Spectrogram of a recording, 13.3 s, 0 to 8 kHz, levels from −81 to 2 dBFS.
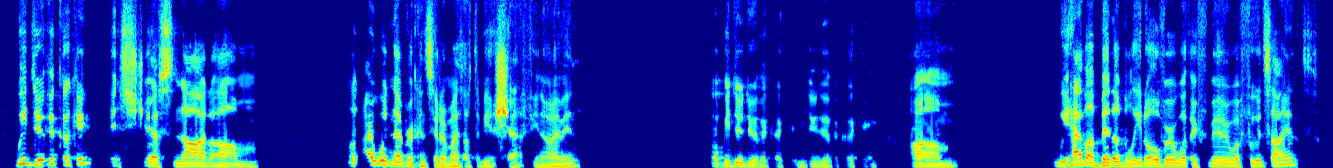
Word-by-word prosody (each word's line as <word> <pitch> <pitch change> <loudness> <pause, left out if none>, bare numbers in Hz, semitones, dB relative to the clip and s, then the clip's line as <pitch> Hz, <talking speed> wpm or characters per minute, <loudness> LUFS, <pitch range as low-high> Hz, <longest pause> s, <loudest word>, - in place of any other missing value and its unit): We 220 +5 +2
do 200 -1 +3
the 215 - +1
cooking. 220 +9 -2 0.2
It's 145 -5 -1
just 135 -3 +2
not, 125 -1 +3
um 105 -4 -3 0.9
like, 140 0 -8
I 175 - +5
would 180 -3 +2
never 150 -3 +2
consider 120 -2 -1
myself 105 0 -3
to - - -15
be - - -6
a - - -8
chef, - - +5
you 95 - -9
know 95 - -5
what 100 - -1
I - - -1
mean? 120 +3 -4 1.3
But - - -7
we 120 - -1
do 135 +2 -1
do 115 -2 -4
the 100 0 -9
cooking 95 -1 -17
do 100 -1 -10
do 95 -2 -9
the - - -29
cooking. - - -20 0.3
Um, 105 -2 -1 1.0
we 145 +3 0
have 160 +2 +5
a 145 - +5
bit 140 +4 +4
of 150 - +4
bleed 125 +2 -2
over 135 0 +2
with 125 -1 -1
are - - -2
you 110 - -4
familiar 130 0 -3
with 115 0 -2
food 125 0 -4
science? 155 - -2
125 Hz, 215 wpm, -23 LUFS, 110-145 Hz, 1.3 s, I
